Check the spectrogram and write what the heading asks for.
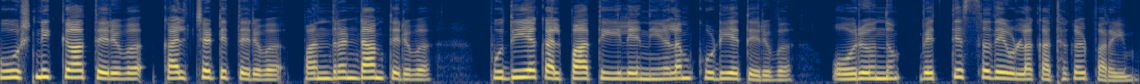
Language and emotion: Malayalam, neutral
